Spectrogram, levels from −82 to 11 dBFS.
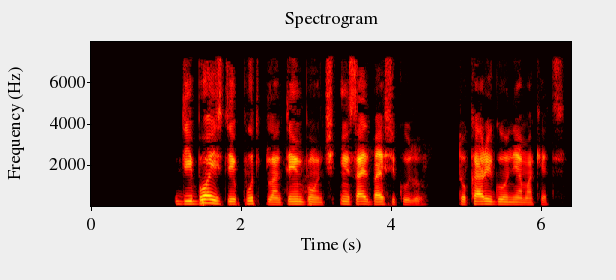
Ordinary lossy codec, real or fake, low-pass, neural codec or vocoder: MP3, 48 kbps; real; 7.2 kHz; none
